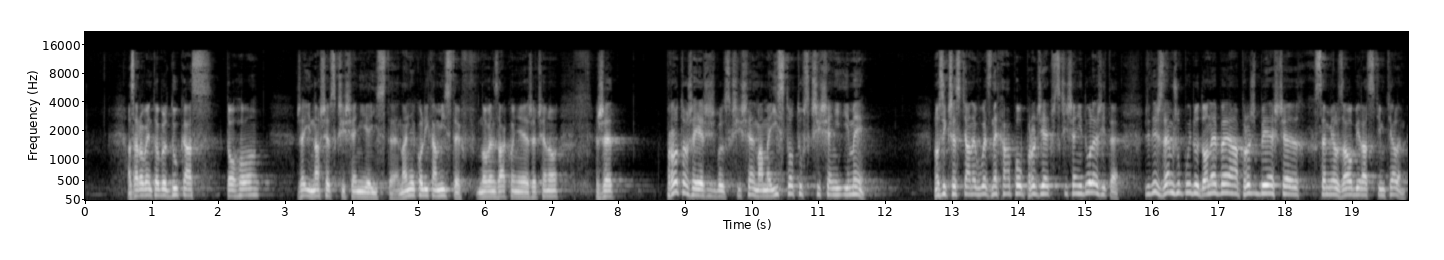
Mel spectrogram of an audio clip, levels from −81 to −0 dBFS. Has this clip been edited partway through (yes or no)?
no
